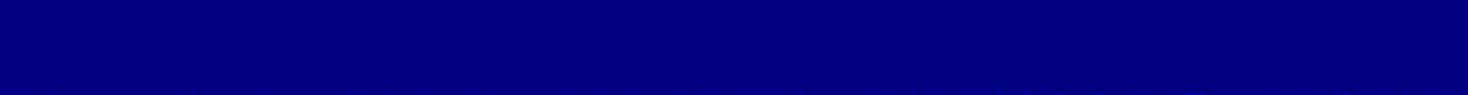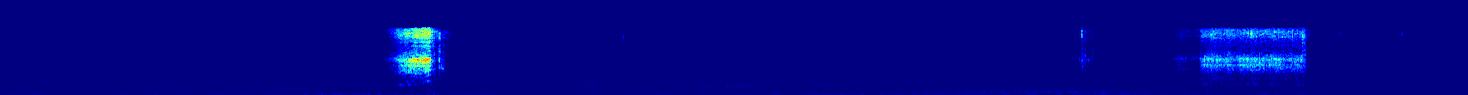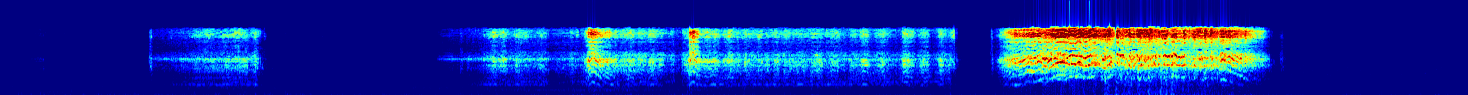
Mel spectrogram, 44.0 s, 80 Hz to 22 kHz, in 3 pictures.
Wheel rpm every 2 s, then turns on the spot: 0, 0, 0, 0, 0, 0, 0, 0, 0, 10, 0, 0, 0, 10, 0, 10, 0, 30, 40, 50, 160, 0.
30-32 34-38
